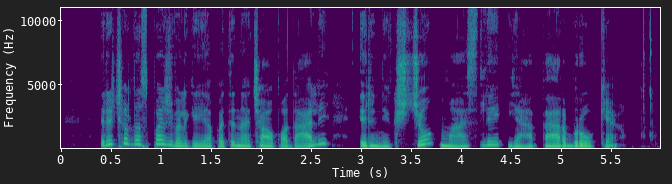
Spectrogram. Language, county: Lithuanian, Klaipėda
